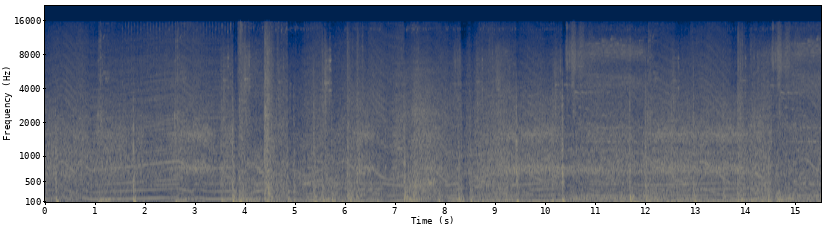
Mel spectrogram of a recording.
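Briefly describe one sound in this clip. A car boosts with a rushing whoosh.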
